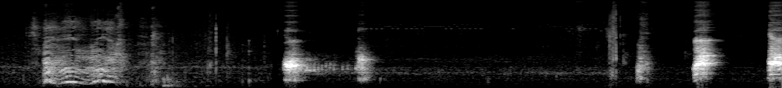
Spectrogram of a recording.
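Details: Puppy barking: a wavering whine-like sound first, then two sharp barks about a second apart, a pause, and three more high, punchy barks closing out the stretch.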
